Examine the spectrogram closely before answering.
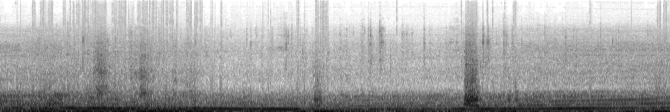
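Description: Subaru Justy AWD rally car's engine heard from inside the cabin under hard driving: the revs drop about a second and a half in, hold, then climb again near the end. A few short knocks cut through the engine sound.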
